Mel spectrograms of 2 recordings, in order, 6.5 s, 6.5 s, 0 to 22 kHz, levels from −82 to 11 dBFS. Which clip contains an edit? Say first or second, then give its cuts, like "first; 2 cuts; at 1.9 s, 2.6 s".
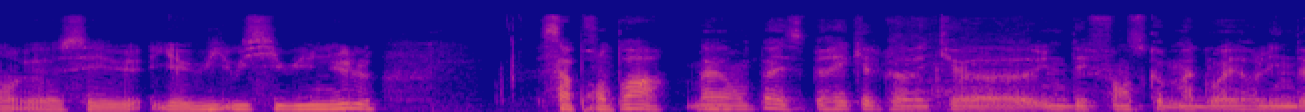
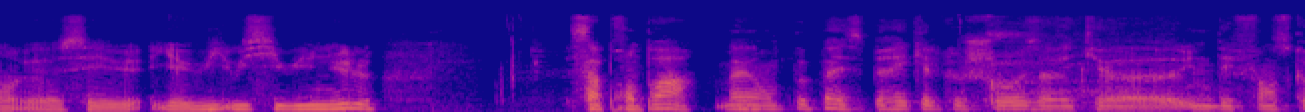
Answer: first; 3 cuts; at 2.6 s, 3.8 s, 4.4 s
